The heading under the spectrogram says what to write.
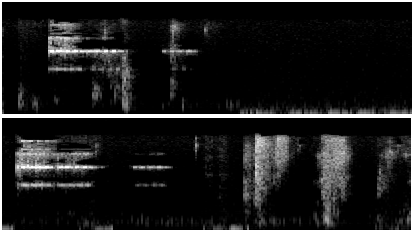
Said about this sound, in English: Sorry, my fiance's phone alarm is going off. Let me just shut it off. I'll be right back.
